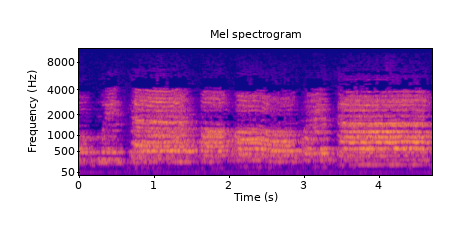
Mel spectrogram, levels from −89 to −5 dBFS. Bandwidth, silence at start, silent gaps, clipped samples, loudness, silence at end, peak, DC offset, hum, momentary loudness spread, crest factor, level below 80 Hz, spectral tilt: 10.5 kHz; 0 s; none; under 0.1%; -29 LUFS; 0 s; -16 dBFS; under 0.1%; none; 9 LU; 14 dB; -70 dBFS; -3 dB/octave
